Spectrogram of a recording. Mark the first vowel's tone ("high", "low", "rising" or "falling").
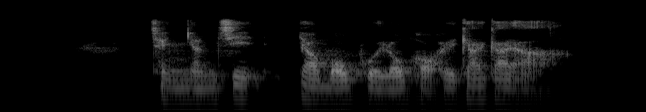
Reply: low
